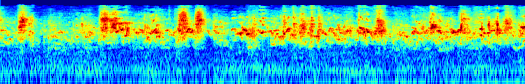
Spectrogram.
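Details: Budgerigars chatter in an aviary, a loud, continuous jumble of harsh squawks and twittering warbles from many birds, over a faint hum.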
